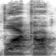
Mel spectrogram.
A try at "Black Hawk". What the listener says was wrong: Blackhawk? Blackhawk. Blackhawk. Blackhawk? I'm saying Blackhawk, dude.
